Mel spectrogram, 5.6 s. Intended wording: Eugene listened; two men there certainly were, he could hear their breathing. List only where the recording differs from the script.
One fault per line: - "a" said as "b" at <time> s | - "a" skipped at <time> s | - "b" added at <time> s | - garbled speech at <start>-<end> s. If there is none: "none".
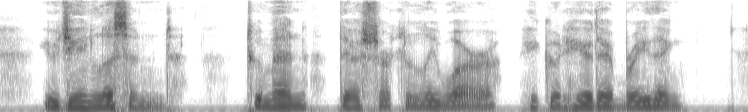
none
